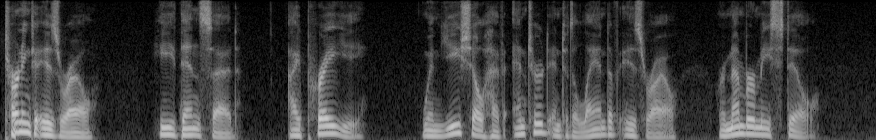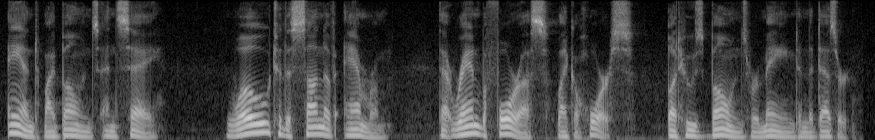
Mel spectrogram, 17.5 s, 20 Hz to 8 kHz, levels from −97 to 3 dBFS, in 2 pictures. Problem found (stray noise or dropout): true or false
false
